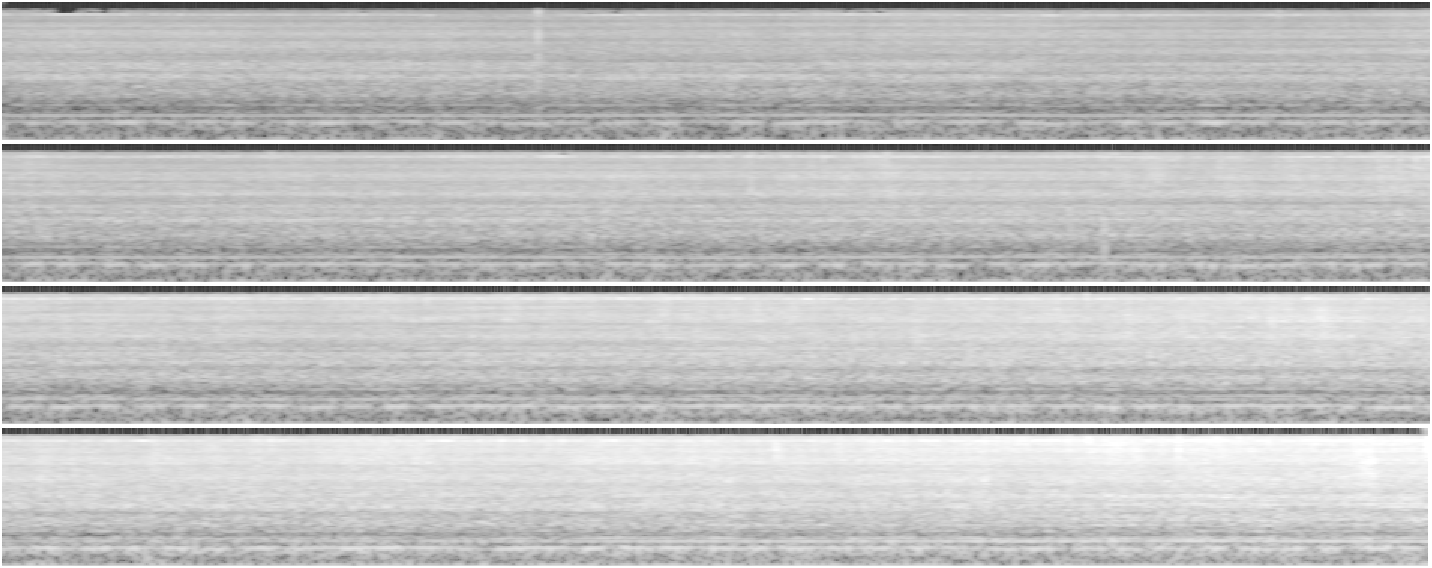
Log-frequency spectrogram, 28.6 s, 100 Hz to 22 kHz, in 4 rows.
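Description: Fendt 930 Vario tractor's engine running under steady load while pulling a Krone Big Pack 1290 HDP XC large square baler as it picks up straw. The steady hum of engine and baler grows gradually louder as the rig approaches.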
